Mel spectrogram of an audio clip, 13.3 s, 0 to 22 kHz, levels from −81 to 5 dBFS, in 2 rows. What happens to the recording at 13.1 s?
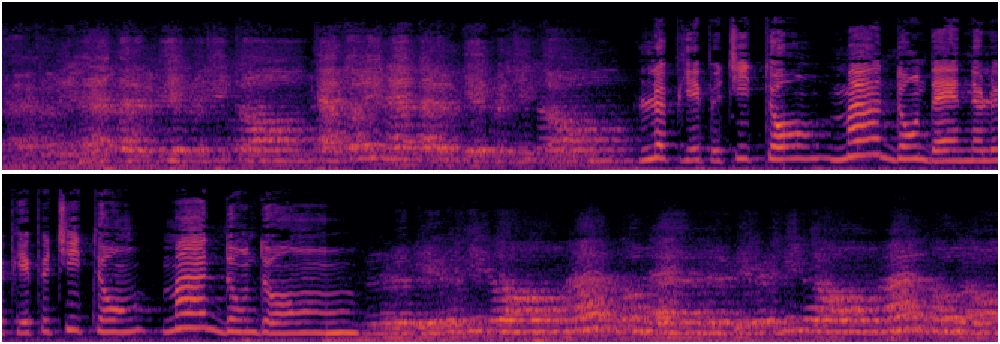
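Nothing goes wrong at 13.1 s, and the audio plays through that moment intact.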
